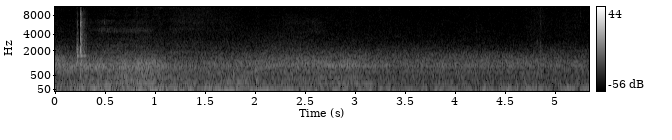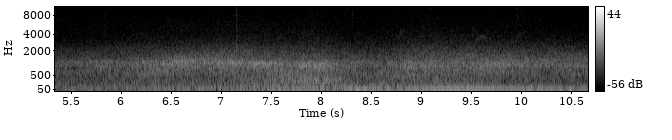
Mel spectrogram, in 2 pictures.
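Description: Brake fluid being poured from a plastic bottle into a car's master cylinder reservoir, a soft steady pour in the second half, after a single sharp click near the start.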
